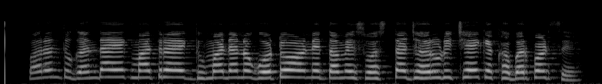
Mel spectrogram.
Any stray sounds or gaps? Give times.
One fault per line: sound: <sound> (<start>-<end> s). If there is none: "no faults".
no faults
